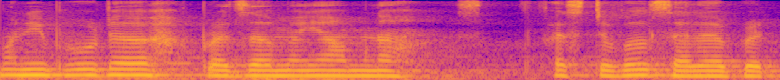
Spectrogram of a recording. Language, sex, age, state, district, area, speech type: Manipuri, female, 18-30, Manipur, Chandel, rural, spontaneous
